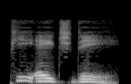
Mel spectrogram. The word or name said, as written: PhD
